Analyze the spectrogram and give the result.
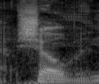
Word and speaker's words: Chauvin: Yeah, Chauvin. – Yeah, him. Like, it's about him. – Make sure we pronounce his name right.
